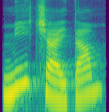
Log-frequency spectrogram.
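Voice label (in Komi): "ми чайтам", Komi, female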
